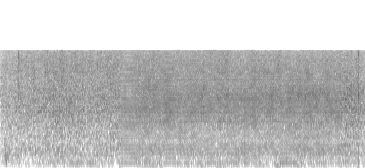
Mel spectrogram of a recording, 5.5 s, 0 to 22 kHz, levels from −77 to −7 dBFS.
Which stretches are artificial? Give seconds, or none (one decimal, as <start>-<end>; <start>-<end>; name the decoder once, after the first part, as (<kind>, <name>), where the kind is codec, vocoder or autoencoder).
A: 1.8-5.1 (vocoder, WaveNeXt)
